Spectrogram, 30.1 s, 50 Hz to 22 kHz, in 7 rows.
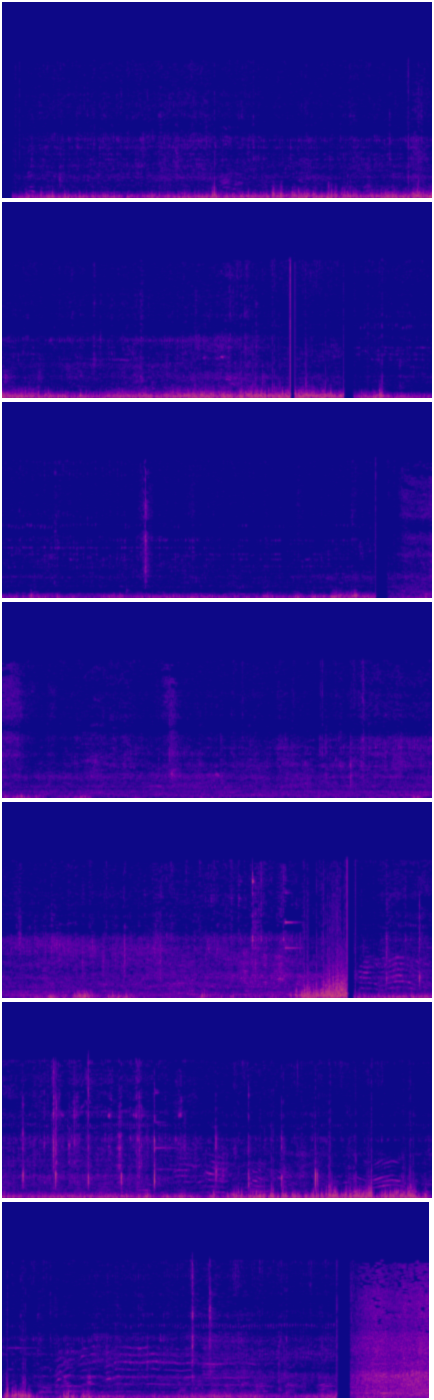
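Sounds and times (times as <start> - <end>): wind rumbling on microphone: 0.0 - 30.0.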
